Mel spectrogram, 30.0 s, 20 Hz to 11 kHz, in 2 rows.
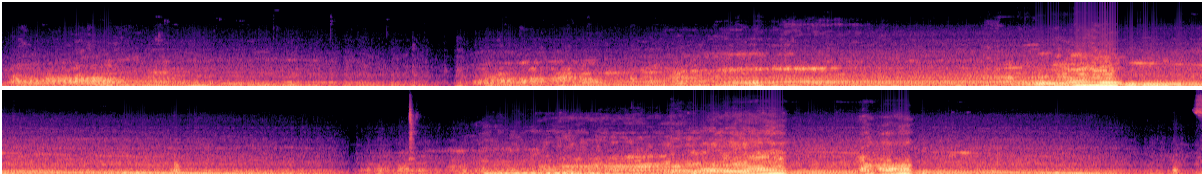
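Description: A 1967 Volkswagen Beetle's air-cooled flat-four engine heard from inside the cabin while driving, its pitch climbing as the car accelerates. The sound drops away briefly twice, about five seconds in and again near twenty seconds, then builds up again, loudest around the middle.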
